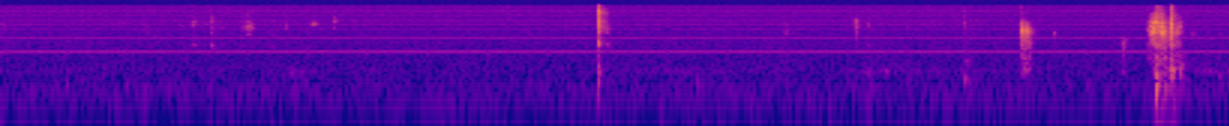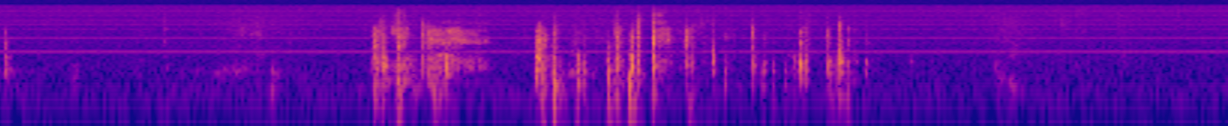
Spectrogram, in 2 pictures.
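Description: Handling noise: a few isolated sharp clicks and taps, then a dense run of clattering clicks lasting about two and a half seconds, like hard plastic pieces being picked up and set down.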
